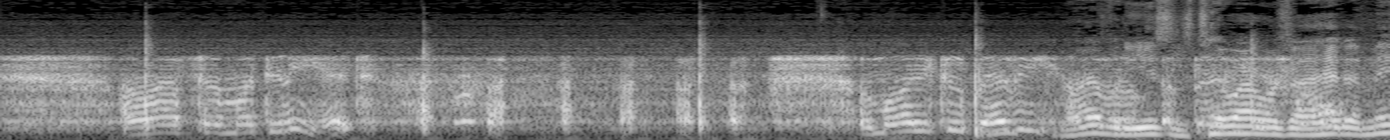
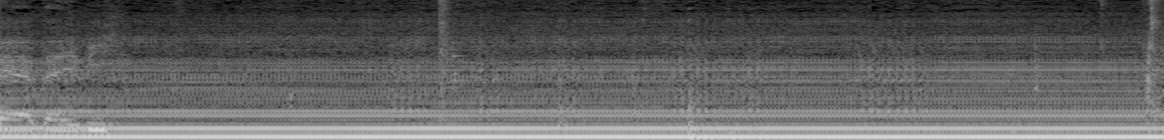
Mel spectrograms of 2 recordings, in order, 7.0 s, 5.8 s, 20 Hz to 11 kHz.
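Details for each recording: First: Homebrew 20-meter SSB transceiver on a bench power supply with a wire antenna: garbled sideband voices come through clearly with steady background hiss. Normal SSB reception on 20 m. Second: Pilot radio powered up: loud, steady low mains hum that does not change, drowning everything else; reservoir capacitor suspected open circuit, not confirmed.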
